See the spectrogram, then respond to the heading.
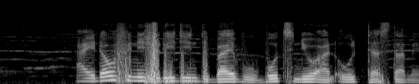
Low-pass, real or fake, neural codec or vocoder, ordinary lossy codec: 7.2 kHz; real; none; none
